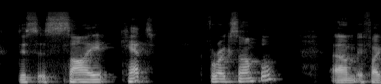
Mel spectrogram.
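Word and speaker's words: ket: this here is called cat not like the animal but K T that's how I pronounce it so I say this is Sai cat for example um if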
